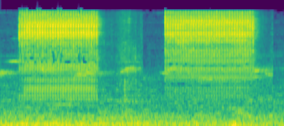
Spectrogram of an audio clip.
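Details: Fuel injectors bench-tested on an injector tester, second bank, after one dead injector removed: fast, even buzzing clicks in bursts about a second long with pauses; the remaining injectors all fire cleanly.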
